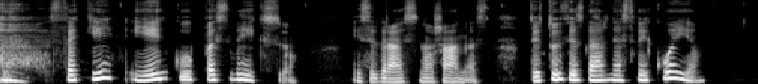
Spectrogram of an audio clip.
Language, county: Lithuanian, Vilnius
